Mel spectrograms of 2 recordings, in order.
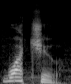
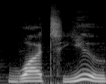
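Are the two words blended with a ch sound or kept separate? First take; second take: blended; separate. First: The t and y blend into ch. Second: The t and y are said separately.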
